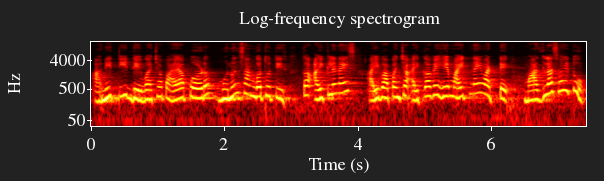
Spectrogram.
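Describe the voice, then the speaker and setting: A woman voicing a village father who scolds his son loudly in a raised voice. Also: high-pitched, lively intonation, moderate pace, hardly any pauses, voice pushed up. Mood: angry. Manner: raised, scolding, later softening. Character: angry, then gentle village father.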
